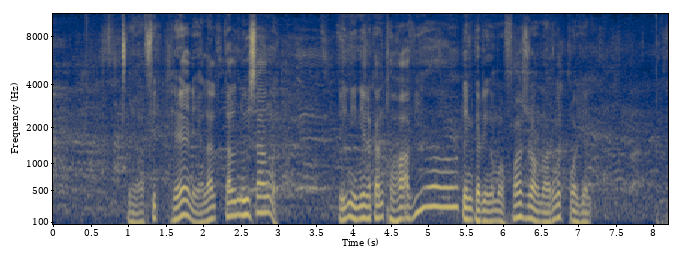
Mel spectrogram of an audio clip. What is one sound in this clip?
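A man in the crowd shouts loudly.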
